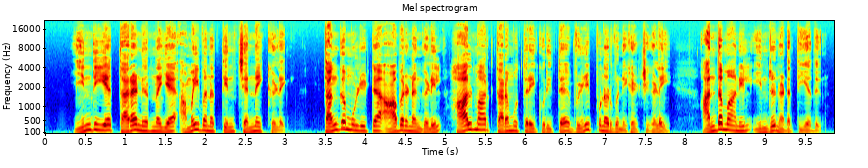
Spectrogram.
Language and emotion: Tamil, neutral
